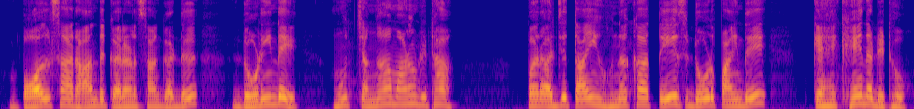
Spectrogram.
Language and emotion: Sindhi, surprised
